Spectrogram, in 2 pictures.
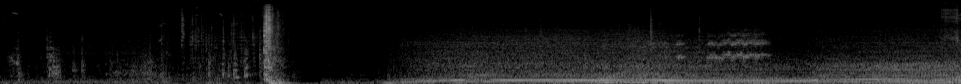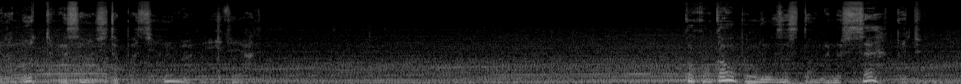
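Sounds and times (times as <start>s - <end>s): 
car engine starting and revving through gear changes: 3.8s - 16.8s, 18.1s - 19.2s
speech: 16.5s - 19.1s.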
